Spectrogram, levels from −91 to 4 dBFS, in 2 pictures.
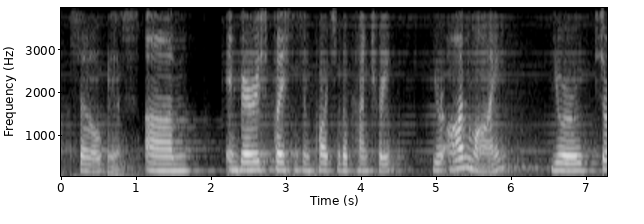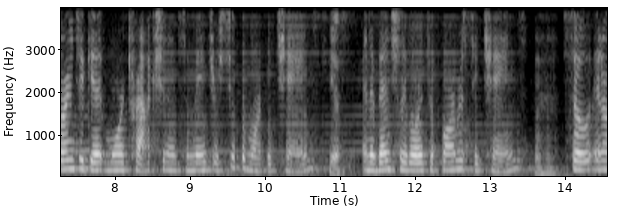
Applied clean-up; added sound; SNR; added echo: neural separator model SepFormer DNS4.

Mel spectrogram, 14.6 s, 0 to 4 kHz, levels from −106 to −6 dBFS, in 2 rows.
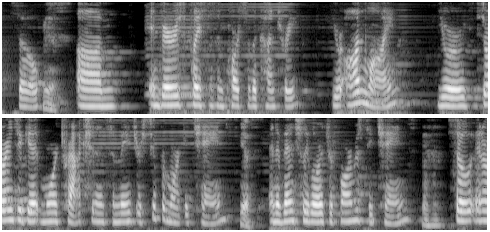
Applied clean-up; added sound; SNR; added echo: classical method WPE with log-MMSE.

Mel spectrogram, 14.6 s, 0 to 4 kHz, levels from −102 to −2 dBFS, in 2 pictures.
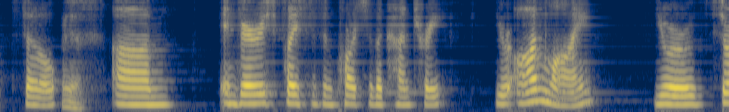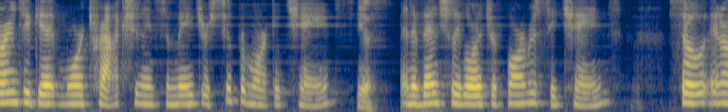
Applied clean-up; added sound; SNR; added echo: neural mask model DeepFilterNet 3.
